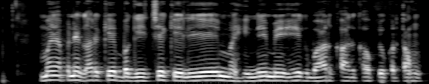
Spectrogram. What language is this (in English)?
Hindi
